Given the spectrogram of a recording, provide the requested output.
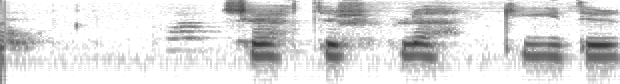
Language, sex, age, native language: Icelandic, female, 10, Icelandic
